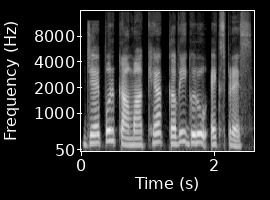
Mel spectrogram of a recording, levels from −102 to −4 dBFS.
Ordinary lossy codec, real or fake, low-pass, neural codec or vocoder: Opus, 32 kbps; fake; 14.4 kHz; codec, 44.1 kHz, 3.4 kbps, Pupu-Codec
